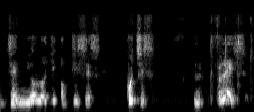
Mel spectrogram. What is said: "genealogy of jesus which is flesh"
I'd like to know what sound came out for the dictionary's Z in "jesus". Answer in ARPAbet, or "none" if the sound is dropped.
S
